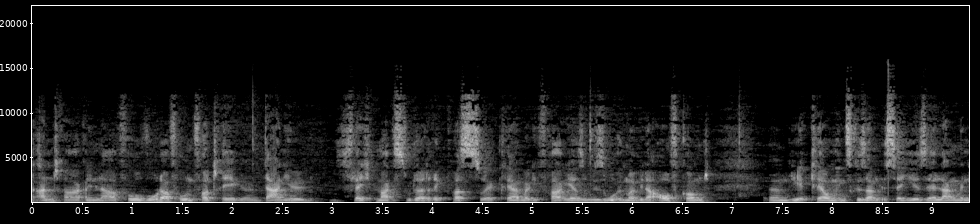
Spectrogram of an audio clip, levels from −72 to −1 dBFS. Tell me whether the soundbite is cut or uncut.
uncut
